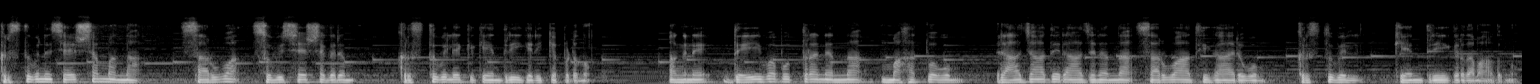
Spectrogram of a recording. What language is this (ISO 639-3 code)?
mal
